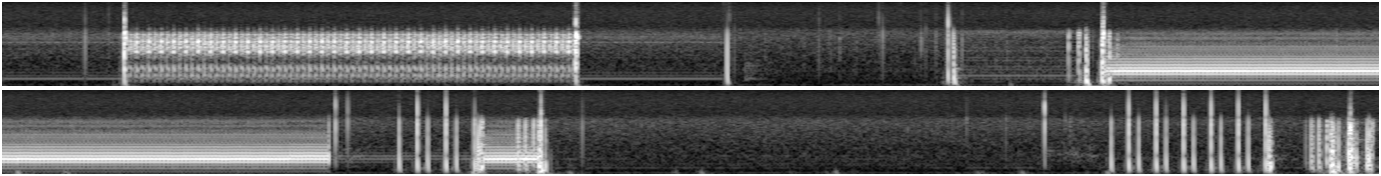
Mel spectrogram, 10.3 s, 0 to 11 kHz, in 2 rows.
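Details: Bell System No. 355 step-by-step office, Kent CT, August 1980: busy signal from the Sharon ringing machine, even buzzy bursts at steady pitch without sagging or slowing; machine in good shape, no speed problems.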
